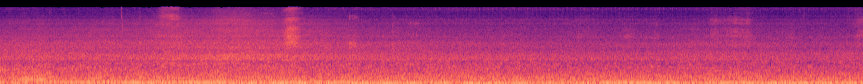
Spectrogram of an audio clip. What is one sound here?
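Traffic hums steadily along a city street outdoors.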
